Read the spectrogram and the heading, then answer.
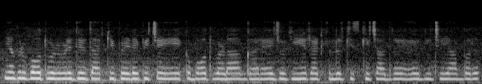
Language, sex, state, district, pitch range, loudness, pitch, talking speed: Hindi, female, Himachal Pradesh, Shimla, 255-265 Hz, -17 LUFS, 255 Hz, 325 wpm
